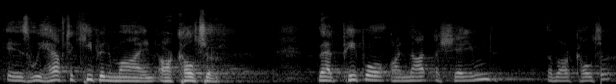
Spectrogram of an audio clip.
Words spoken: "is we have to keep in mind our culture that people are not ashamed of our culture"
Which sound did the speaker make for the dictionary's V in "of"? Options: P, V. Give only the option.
V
